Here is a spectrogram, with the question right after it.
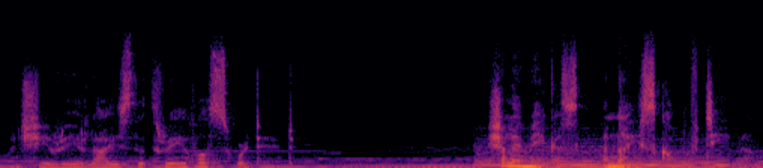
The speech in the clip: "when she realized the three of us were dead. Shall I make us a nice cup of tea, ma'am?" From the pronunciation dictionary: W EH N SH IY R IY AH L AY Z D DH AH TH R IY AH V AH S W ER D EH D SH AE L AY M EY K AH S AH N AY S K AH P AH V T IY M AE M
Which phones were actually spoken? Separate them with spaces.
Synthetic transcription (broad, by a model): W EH N SH IY R IY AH L AY Z DH AH TH R IY AH V AH S W ER D EH D SH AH L AY M EY K AH S AH N AY S K AH P AH V T IY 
